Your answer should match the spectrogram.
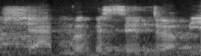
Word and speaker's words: Shanmugasundaram: Yeah, Suddan Shanmugasundaram.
